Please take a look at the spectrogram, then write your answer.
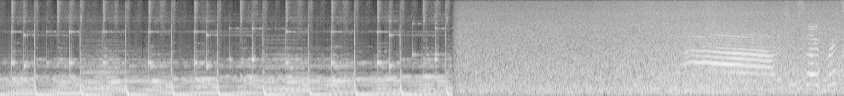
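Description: Aling Aling waterfall in Bali roars as a loud, close, constant wash of falling water, following a stretch of rhythmic music, with a few brief high chirping sounds near the end.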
